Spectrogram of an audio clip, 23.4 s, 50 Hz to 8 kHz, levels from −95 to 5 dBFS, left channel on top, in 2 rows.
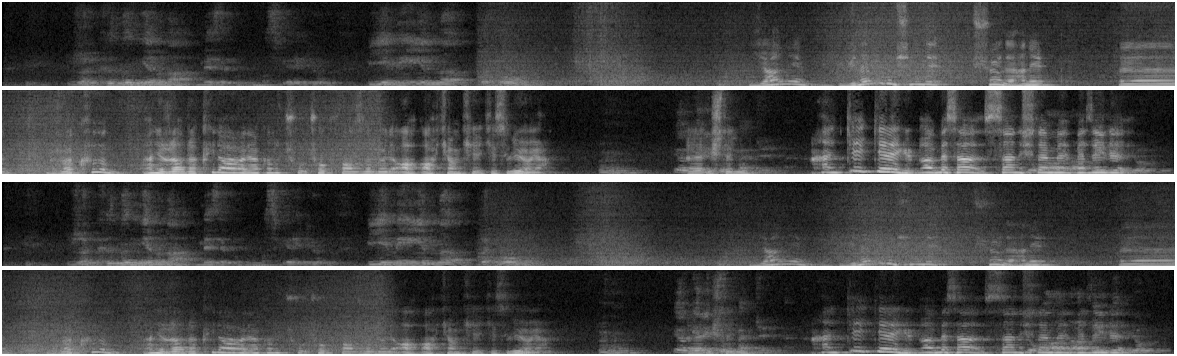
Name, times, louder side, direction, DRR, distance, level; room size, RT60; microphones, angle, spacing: voice 1, 0.6-5.4 17.7-18.0 18.4-19.9 20.2-20.4 21.7-23.1, equal, 70° right, 4.9 m, -44 dB
sound 1, 4.7-15.5, left 2 dB, 60° left, 2.4 m, -47 dB
voice 2, 7.5-9.4 9.7-10.5 11.2-11.8 12.2-17.2 18.6-19.2 19.8-23.0, left 5 dB, 85° left, 0.4 m, -31 dB
16.5 x 7.3 x 3.9 m
head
